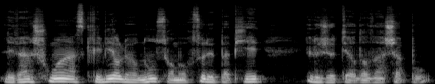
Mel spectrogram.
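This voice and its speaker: Low, husky male audiobook narrator. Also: fairly quick, darkish tone. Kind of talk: scripted narration.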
